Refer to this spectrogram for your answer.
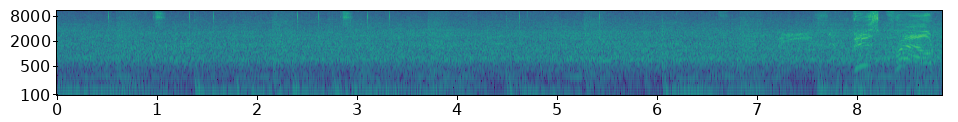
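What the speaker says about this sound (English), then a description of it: "This crowd bringing an ear-splitting welcome to their visitors." Large football stadium crowd at Ohio State versus Michigan just after kickoff, a dense continuous roar of cheering, with a broadcast commentator talking over it throughout.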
